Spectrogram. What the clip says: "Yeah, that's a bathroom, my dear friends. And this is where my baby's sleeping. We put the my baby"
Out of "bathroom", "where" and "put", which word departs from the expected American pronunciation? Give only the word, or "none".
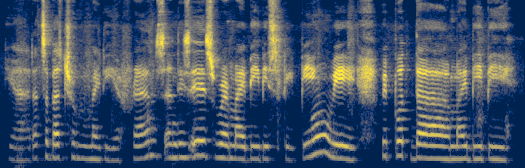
bathroom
